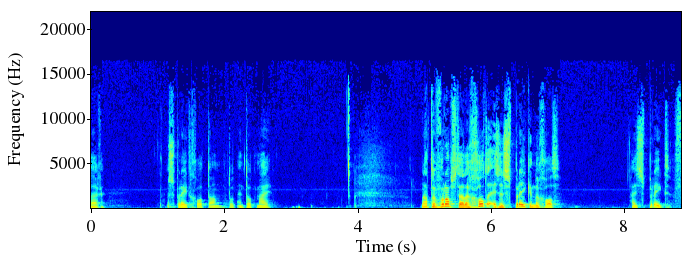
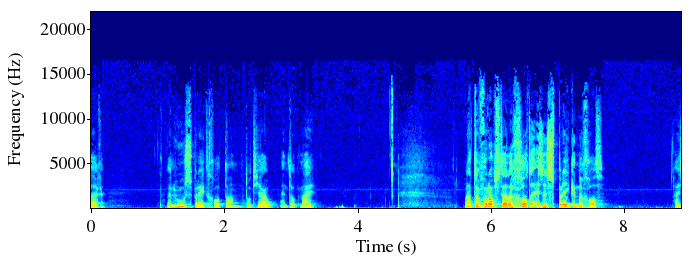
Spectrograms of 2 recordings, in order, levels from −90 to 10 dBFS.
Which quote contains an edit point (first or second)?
first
